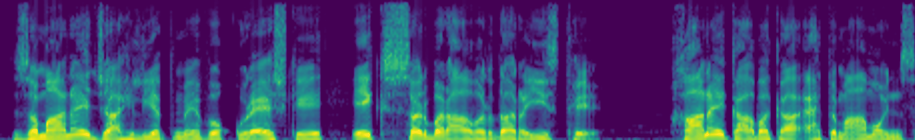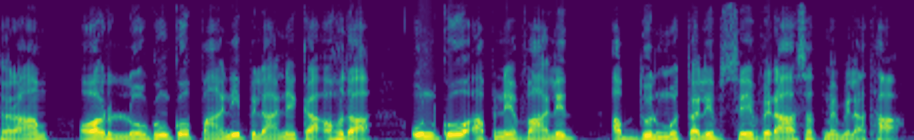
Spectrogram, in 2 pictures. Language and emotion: Urdu, neutral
